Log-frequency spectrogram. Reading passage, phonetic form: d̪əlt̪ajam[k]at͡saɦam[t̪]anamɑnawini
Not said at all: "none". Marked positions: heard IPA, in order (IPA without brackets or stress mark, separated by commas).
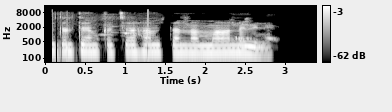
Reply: k, t̪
